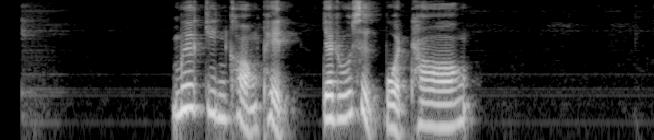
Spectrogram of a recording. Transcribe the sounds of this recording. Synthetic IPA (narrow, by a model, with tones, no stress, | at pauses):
mɯ˥˩ɐki˧nkʰɔː˩˦ŋpʰe˨˩t̪̚ | t͡ɕa˨˩ɾuː˦˥sɯ˨˩k̚pu˨˩ət̪ʰːɔː˦˥ŋ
